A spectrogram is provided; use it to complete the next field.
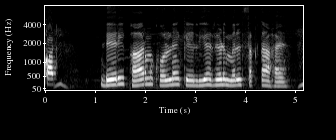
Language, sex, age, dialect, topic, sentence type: Hindi, male, 18-24, Marwari Dhudhari, banking, question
